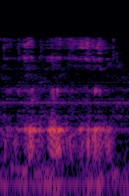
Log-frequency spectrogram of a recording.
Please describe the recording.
battery low
This sound is part of my windows sounds pack. Most sounds are metaphors for the events on the screen, for example a new mail is announced by the sound of pulling a letter out of an envelope. All sounds recorded with my laptop mic.
battery-low, metaphor, recorded, vista, windows, xp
